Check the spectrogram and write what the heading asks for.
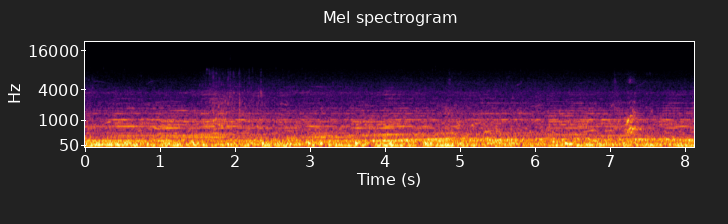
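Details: Music and speech in a Swedish city, with a low rumble of traffic and no animal calls.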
